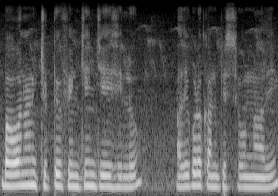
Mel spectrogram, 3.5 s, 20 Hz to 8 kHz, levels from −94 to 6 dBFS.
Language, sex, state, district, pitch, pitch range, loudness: Telugu, male, Telangana, Mahabubabad, 175 Hz, 165-180 Hz, -17 LUFS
